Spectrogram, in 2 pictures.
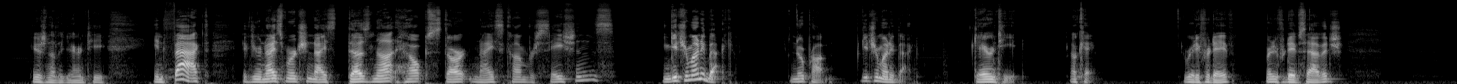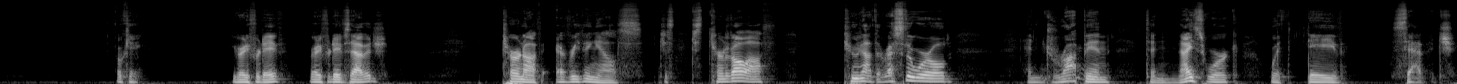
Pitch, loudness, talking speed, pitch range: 110 Hz, -22 LUFS, 145 wpm, 95-125 Hz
